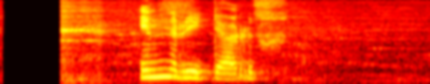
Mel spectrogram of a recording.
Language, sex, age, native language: Icelandic, male, 8, Icelandic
